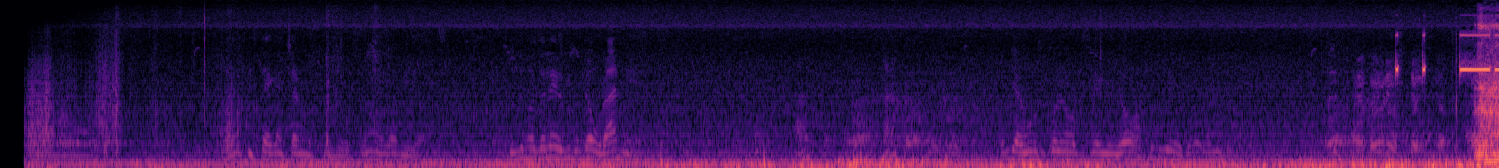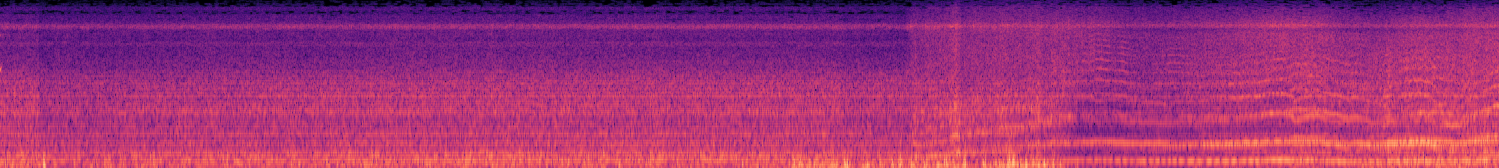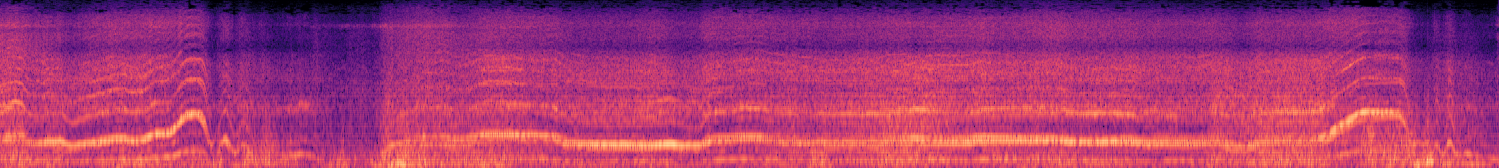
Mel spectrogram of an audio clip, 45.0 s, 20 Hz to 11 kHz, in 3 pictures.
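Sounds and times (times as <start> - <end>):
quadcopter motors buzzing: 13.5 - 44.9.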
